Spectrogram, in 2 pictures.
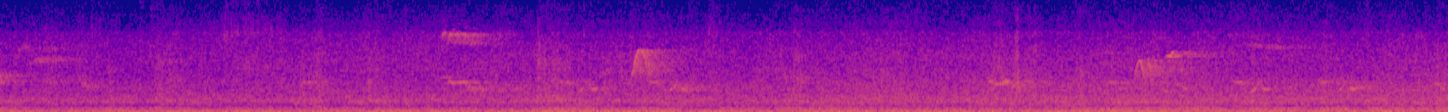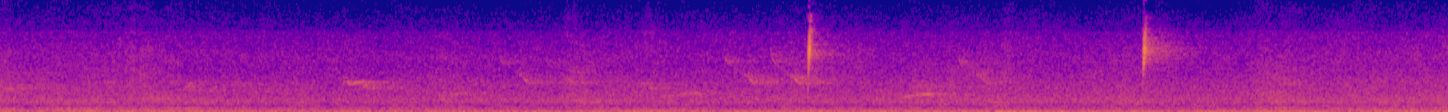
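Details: A backyard beehive where honey bees shuttle to gather pollen and come back; a soft, continuous low buzzing drone runs throughout, broken only by two sharp clicks near the end.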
